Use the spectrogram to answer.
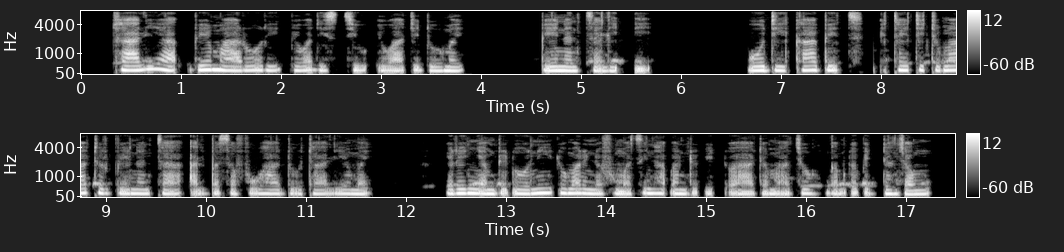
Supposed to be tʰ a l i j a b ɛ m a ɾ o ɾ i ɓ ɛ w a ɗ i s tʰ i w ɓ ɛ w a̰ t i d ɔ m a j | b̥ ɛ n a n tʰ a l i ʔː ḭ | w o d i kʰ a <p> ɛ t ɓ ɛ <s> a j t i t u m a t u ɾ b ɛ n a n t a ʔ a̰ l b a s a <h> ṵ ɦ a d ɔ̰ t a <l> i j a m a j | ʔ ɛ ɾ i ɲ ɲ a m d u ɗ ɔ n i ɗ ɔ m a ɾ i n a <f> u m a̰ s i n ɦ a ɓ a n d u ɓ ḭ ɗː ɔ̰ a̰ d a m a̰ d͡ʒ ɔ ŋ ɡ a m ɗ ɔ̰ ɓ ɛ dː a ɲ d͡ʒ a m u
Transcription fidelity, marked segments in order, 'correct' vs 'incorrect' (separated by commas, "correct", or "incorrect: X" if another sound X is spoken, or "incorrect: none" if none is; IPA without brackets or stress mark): incorrect: b, incorrect: t, incorrect: f, correct, correct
